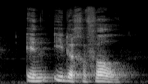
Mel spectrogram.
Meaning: abbreviation of in ieder geval
- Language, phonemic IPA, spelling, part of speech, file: Dutch, /ɪnˈidərɣəˌvɑl/, i.i.g., adverb, Nl-i.i.g..ogg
